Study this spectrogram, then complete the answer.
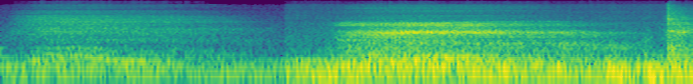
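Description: Deep breathing during a yoga side stretch, with a quiet, airy inhale flowing into a stronger, fuller breath close to the mic and a brief rustle at the end.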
